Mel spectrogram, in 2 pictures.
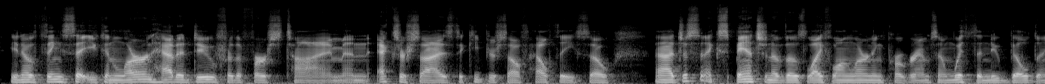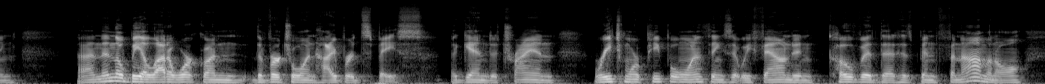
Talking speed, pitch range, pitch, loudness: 200 wpm, 95-115 Hz, 105 Hz, -19 LUFS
